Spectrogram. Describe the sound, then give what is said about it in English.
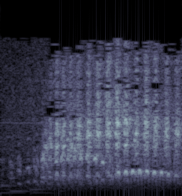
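A laughing kookaburra of Australia gives its crazed, laughter-like call: dense, repeated trilling notes after a brief low rumble at the start, sustained, with no voices. “It's a bird voice so distinctive, it's become one of the best-known sounds in nature.”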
